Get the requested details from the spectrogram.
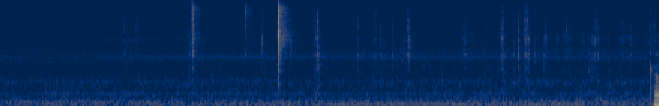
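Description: A metal chain clicks and rattles softly as it is handled.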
